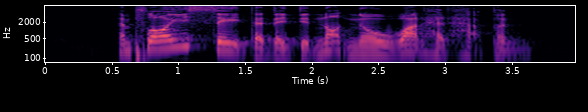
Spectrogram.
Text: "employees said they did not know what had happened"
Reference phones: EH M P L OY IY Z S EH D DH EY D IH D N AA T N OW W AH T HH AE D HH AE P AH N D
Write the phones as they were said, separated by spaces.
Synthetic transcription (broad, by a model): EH M P L OY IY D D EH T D EY D IH D N AA T N OW W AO T HH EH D HH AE P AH N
